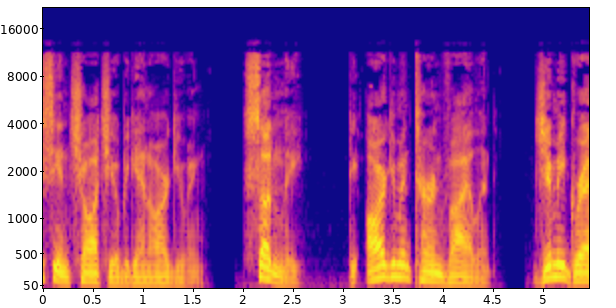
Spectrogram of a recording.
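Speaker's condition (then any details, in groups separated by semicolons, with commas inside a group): No condition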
